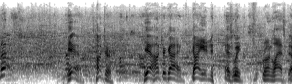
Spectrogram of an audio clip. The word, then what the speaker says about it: Guyon: Yeah, Hunter Guyon, as we run last 2 nights ago. G-U-Y-O-N, but say it like it's Ian.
